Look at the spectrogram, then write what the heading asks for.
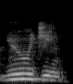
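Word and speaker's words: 友人: Kalau yang ini dibacanya yujin.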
